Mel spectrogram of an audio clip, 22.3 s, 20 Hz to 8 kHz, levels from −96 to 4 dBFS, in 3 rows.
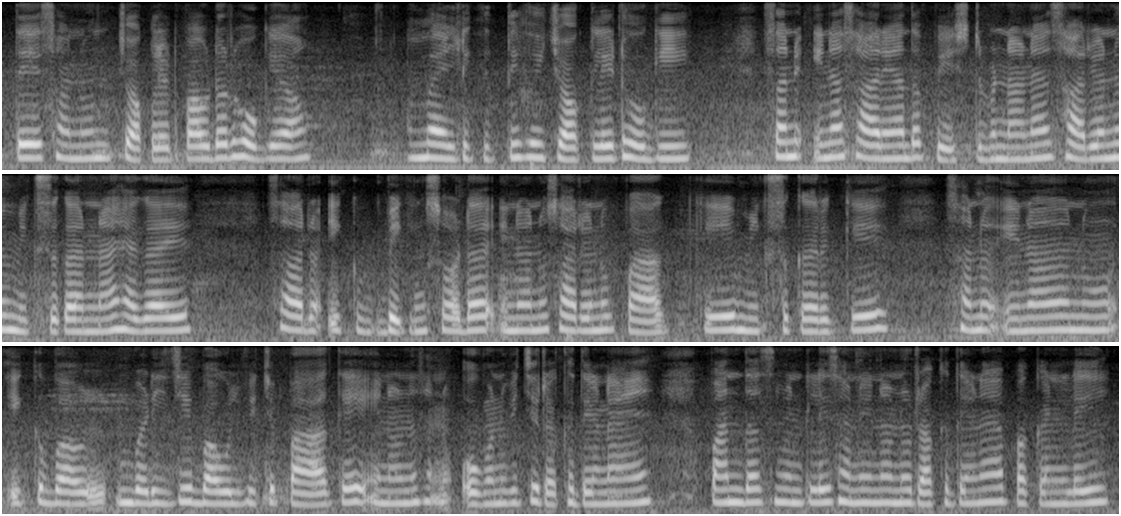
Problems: constant background noise, background conversations at intervals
